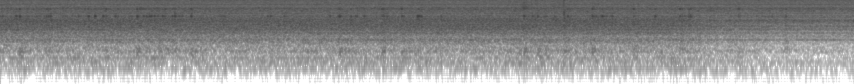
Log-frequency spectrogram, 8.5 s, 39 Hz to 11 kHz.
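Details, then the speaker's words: Quiet desktop PC (i5, Arctic Cooling Freezer i30, foam-lined Cooler Master case) with the PWM fan controller at its highest setting, about 10 dB louder than the lowest: steady, even rush of air with a faint hum; fans at full speed, healthy. "yeah there is a 10 decibel something difference between the lowest and the highest setting of my pbm control device"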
